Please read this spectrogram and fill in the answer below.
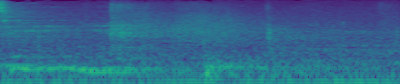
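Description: A woman humming a held note that slides down in pitch, with a light tap about a second in.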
